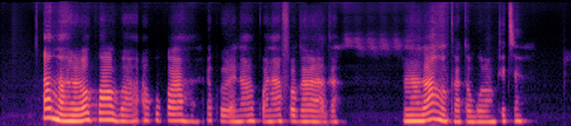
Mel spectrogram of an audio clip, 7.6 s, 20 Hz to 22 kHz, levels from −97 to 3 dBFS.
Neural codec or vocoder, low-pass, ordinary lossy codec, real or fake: autoencoder, 48 kHz, 32 numbers a frame, DAC-VAE, trained on Japanese speech; none; none; fake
